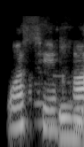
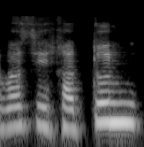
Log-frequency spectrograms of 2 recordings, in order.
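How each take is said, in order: First: The word ends without the final -tun ending. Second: The word ends with the full -tun ending. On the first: The speaker is stopping at the end of the phrase. "आखिर वाला साइलेंट करके बोलते हैं" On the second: The speaker is not stopping on this word. "वरना वसीखतुन बोला जाएगा"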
